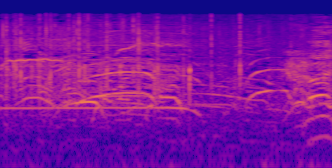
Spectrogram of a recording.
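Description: A crowd at a surfing contest, the Hurley U.S. Open of Surfing, cheers and claps for surfer Michel Bourez, a steady roar of voices and whoops with talk mixed in throughout.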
